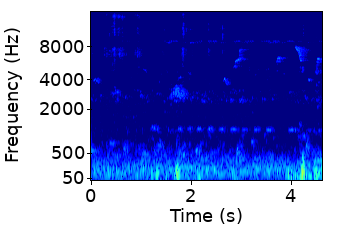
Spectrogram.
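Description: Faint wild birdsong: high chirps and short falling notes, with a soft repeated trill through the middle. A single thump sounds near the end.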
